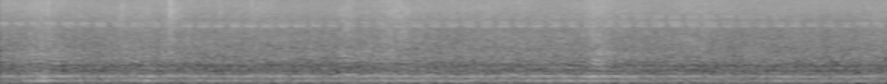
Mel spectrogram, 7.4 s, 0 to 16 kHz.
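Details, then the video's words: Swarm of bees pouring out of its hive, a dense continuous hum with steady bands around the low and low-mid range, brief louder passes of individual bees near the microphone at about 0.4, 1.4 and 5 seconds. "bees therapy swarm natural buzzing sound"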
